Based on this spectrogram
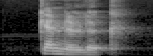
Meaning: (adjective) apparent; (adverb) apparently
- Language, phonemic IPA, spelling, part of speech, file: Dutch, /ˈkɛnələk/, kennelijk, adjective / adverb, Nl-kennelijk.ogg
